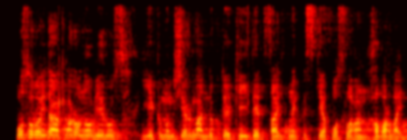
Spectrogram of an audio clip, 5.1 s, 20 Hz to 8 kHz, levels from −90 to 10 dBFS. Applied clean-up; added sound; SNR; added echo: neural mask model DeepFilterNet 3.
